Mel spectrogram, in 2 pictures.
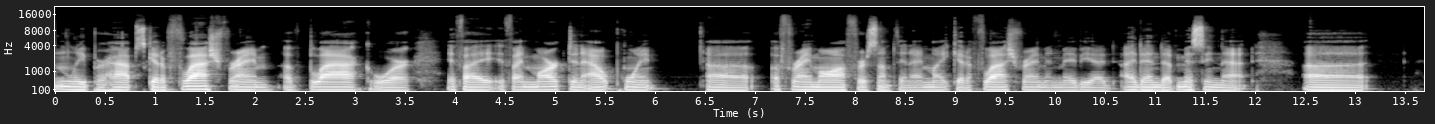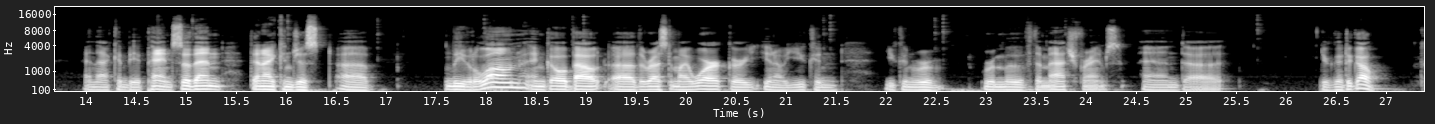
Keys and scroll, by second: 15.7 w, 17.6 e, 22.2 shift+q.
